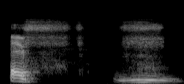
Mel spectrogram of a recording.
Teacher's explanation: Your upper teeth come against your lower lip.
